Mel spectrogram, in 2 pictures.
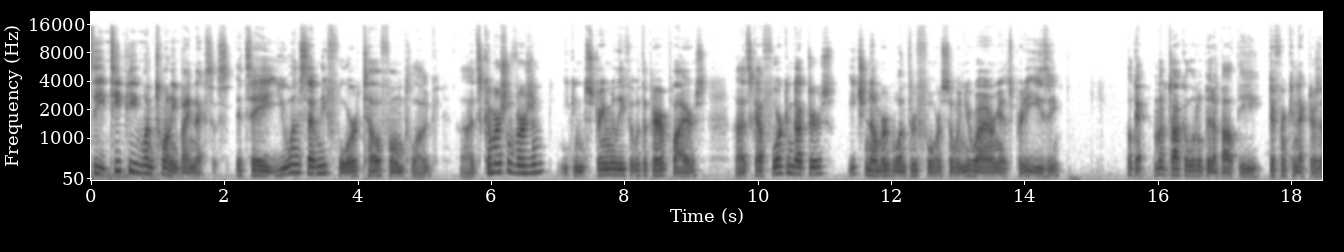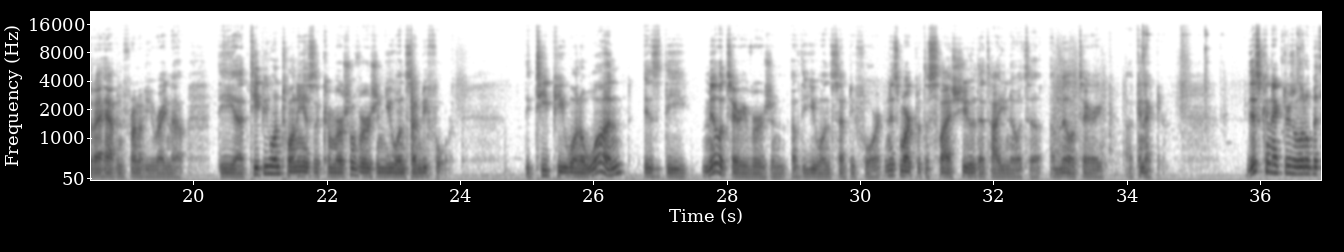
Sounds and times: Speech: 0.0s - 14.6s, 15.6s - 23.9s, 25.0s - 34.6s, 35.8s - 36.9s.

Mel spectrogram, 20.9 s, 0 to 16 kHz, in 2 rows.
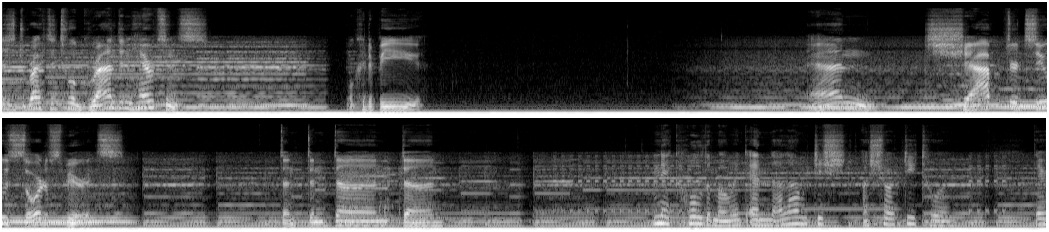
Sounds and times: Speech: 0.0s - 2.0s, 3.5s - 4.3s, 8.1s - 11.7s, 13.2s - 14.9s, 17.0s - 20.0s
Music: 0.0s - 4.0s, 6.8s - 20.8s.

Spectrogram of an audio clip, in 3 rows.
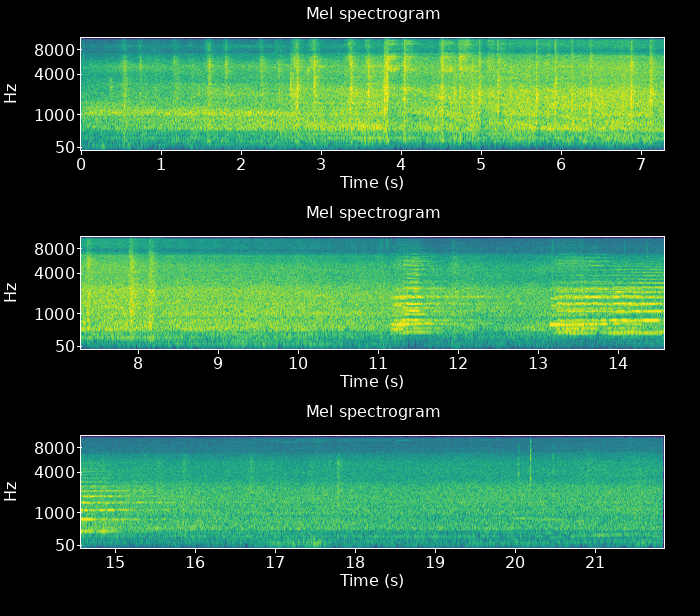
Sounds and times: Vehicle: 16.7s - 21.8s.

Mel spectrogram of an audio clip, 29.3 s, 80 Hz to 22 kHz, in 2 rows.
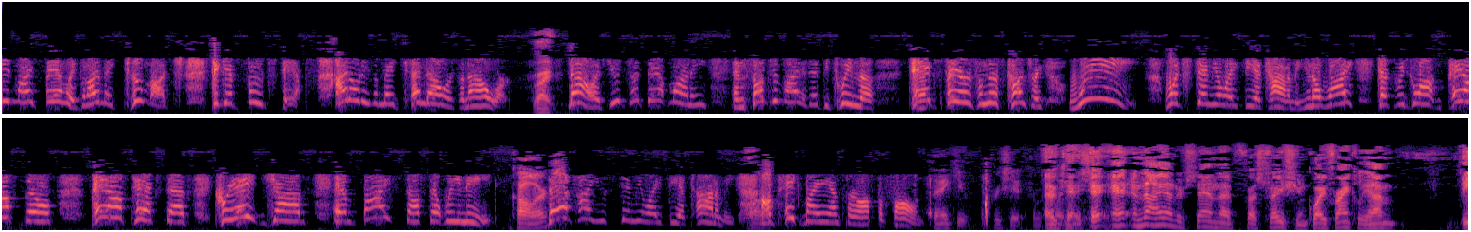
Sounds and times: Speech: 3.4s - 8.4s, 22.2s - 28.6s.

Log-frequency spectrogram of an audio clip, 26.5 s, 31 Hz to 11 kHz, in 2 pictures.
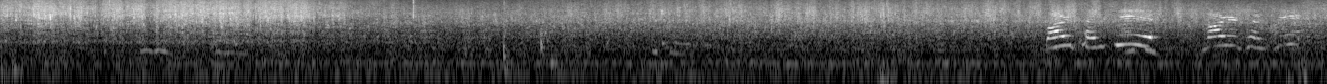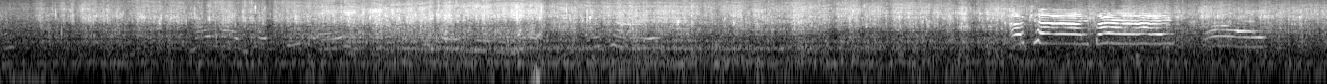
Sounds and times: Liquid: 0.0s - 26.5s
Water: 0.0s - 26.5s
Speech: 10.5s - 13.0s, 15.2s - 16.9s, 19.2s - 19.9s, 23.4s - 26.0s.

